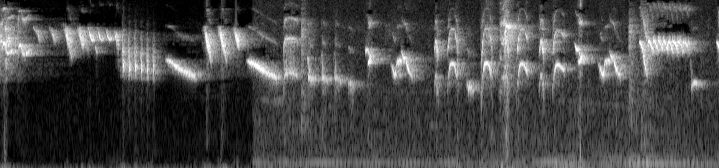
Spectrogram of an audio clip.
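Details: Asian pied starling (jalak suren) singing vigorously to train young birds. Varied warbled and whistled notes change quickly, mixing slurred phrases, sharp clicks and squeaky chatter with no pauses.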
